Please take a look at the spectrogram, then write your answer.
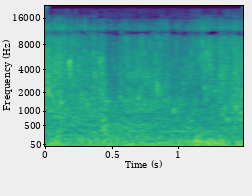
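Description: A canoe coming in to land at a riverbank during high water, a continuous rumbling slosh and rush of water against the hull, close and steady, with no talk.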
